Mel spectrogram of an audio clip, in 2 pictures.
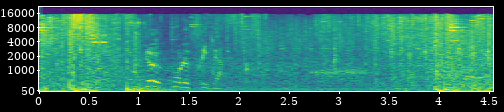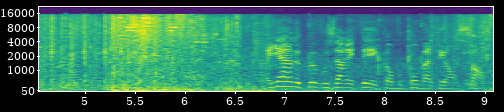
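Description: A young man talks through a headset microphone, with animation.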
